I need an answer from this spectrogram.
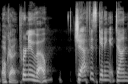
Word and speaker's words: Prenuvo: I went and had Preveno. Mm-hmm. I went and had Prenuvo. I always say it wrong. Okay. Prenuvo.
